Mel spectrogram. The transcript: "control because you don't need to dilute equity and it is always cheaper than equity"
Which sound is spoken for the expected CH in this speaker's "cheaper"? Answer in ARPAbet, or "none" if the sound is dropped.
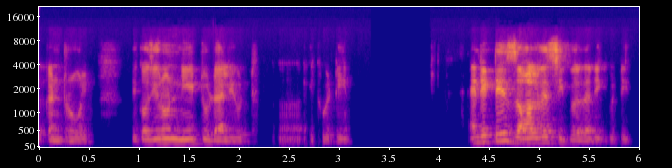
S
